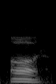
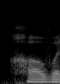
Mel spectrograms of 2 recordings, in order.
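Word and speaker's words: hour: है students odds में इसको हावर काफी लोग पढ़ते हैं लेकिन इट्स एन आर इट्स नॉट हावर ए यह आज साइलेंट है ओके चलिए ये किस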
